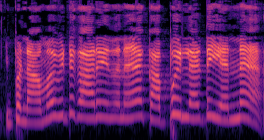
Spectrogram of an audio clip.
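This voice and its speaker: A woman voicing a scheming, sharp-tongued young sister-in-law in a Tamil cartoon, speaking with a Kanyakumari Tamil accent. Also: very fast, gravelly, heavily acted. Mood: quarrelsome. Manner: shrill, quarrelsome, fake-tearful.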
